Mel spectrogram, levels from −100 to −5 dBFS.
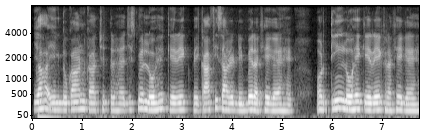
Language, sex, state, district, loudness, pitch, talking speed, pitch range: Hindi, male, Jharkhand, Palamu, -16 LUFS, 145 Hz, 195 wpm, 140-155 Hz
